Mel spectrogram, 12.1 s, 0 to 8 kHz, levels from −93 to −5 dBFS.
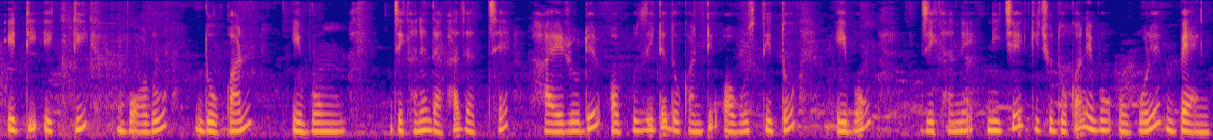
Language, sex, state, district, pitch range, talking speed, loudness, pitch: Bengali, female, West Bengal, Dakshin Dinajpur, 195-225 Hz, 110 wpm, -28 LUFS, 205 Hz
